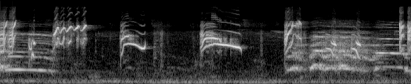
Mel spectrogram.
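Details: Cucak ijo, the greater green leafbird, gives harsh, harmonic squawking phrases alternating with clear, drawn-out downslurred whistles, each phrase lasting under a second, separated by brief silences.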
